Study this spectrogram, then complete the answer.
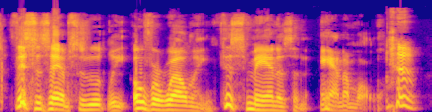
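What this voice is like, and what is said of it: Imitates another person's voice. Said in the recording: “my David Crook impersonation?”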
